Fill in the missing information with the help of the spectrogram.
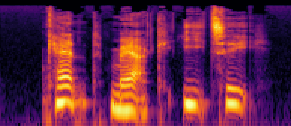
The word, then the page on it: cand.merc.it.: ˈkanˀdˈmæɐ̯gˈiˀˌteˀ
